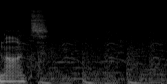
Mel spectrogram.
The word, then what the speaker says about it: Nótt: No, but Fallen Ike does not do well against Nótts. Nótts, I'm sorry. Mispronouncing your name. Nótt.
